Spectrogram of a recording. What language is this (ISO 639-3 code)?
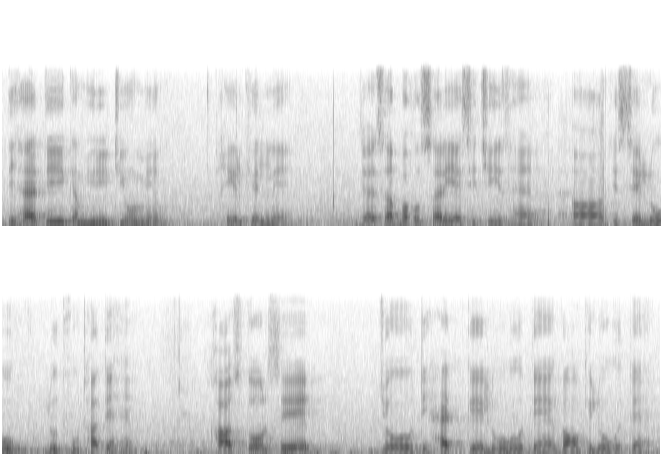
urd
